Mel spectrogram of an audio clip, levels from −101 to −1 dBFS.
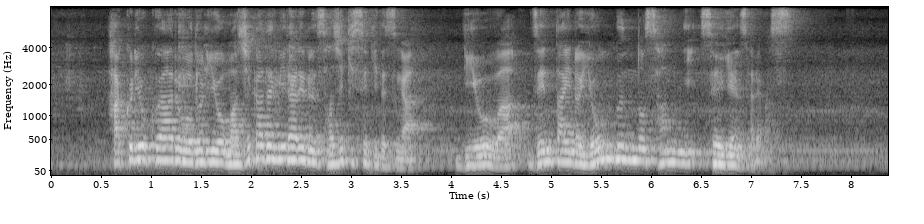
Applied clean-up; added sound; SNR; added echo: none; none; none; reverberation time 1.0 s.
